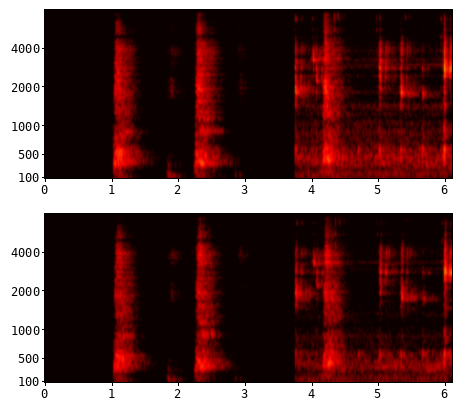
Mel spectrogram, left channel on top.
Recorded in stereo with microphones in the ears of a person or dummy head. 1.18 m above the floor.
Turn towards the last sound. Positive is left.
turn(degrees=50)  # may be behind; listen again after turning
